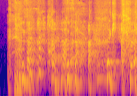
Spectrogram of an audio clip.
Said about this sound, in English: Not even sick, and you got me coughing.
